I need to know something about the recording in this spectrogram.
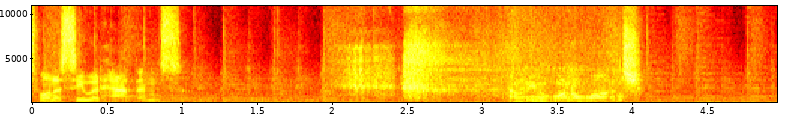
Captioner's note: sighs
